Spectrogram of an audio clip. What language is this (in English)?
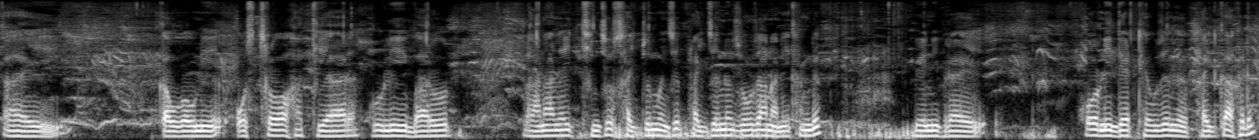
Bodo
